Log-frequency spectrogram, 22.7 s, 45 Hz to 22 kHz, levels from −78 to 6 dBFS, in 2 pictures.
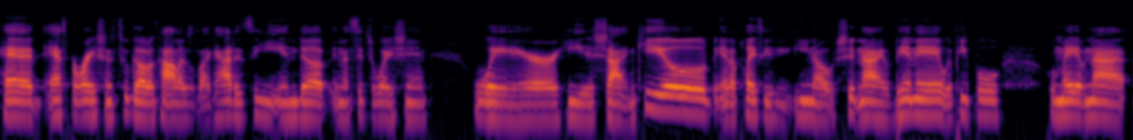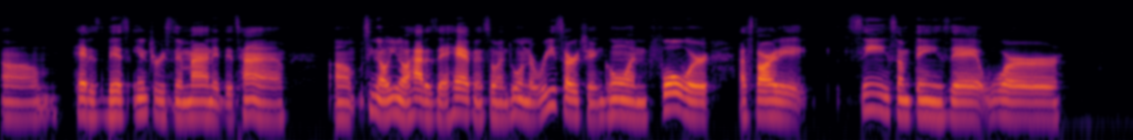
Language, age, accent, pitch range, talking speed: English, 20-39, American, 120-140 Hz, 190 wpm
